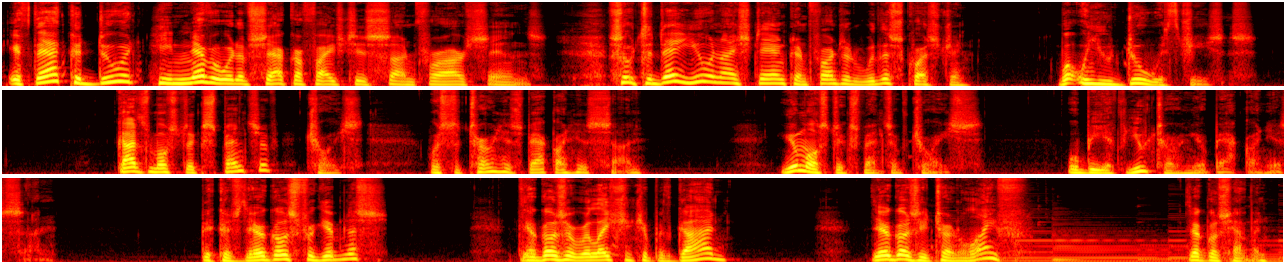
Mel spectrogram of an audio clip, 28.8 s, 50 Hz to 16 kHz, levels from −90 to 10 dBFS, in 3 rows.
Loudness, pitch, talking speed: -18 LUFS, 135 Hz, 155 wpm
